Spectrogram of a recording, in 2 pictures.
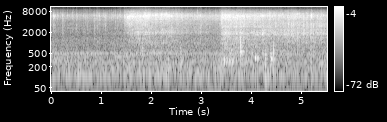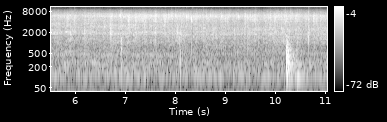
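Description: Raw chicken pieces going into a wok of hot oil with sautéed shallots and garlic. The frying sizzle jumps up sharply about a second and a half in as the chicken hits the oil, then keeps up a steady sizzle. There is a single knock near the end.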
